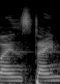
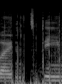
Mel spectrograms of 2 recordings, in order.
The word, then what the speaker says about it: Einstein: सबका अपना अपना प्रोनाउंसिएशन है। कुछ लोग आइंस्टाइन बोलते हैं, कुछ लोग आइंस्टीन बोलते हैं। जो तुम्हारा मन होते बोलो।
